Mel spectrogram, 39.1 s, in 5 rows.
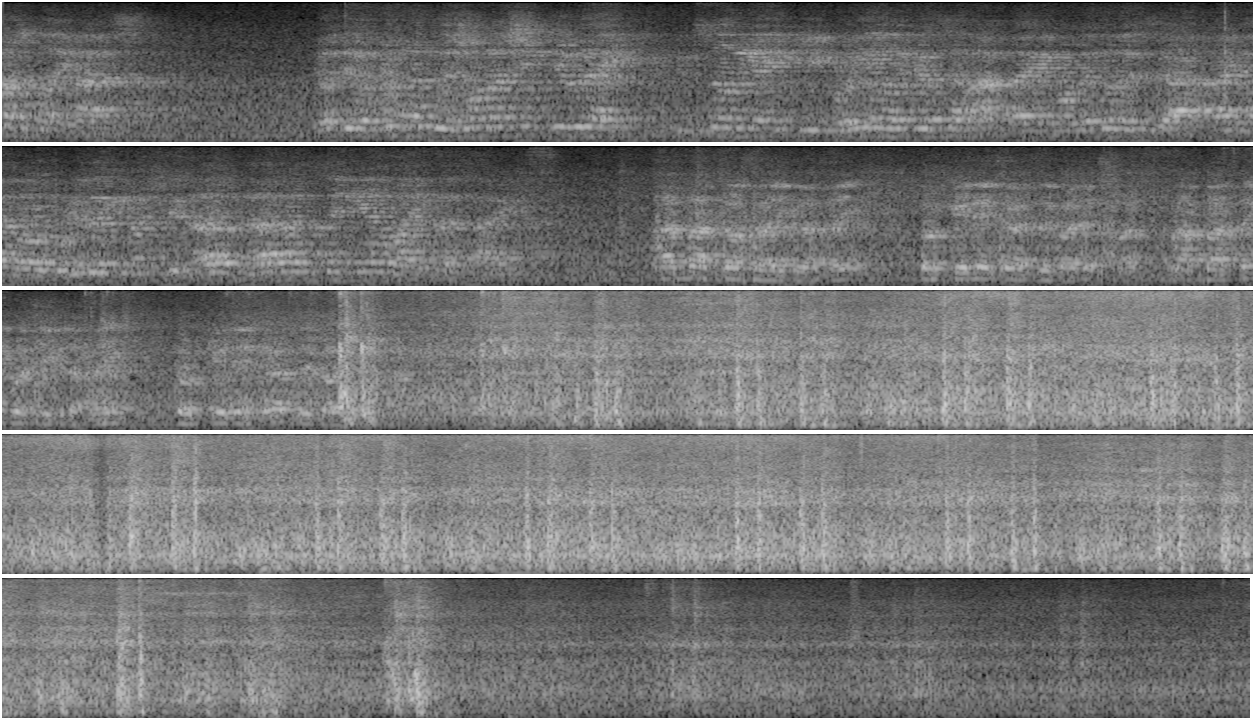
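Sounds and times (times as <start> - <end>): train wheels clicking over rail joints: 17.6 - 34.1.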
